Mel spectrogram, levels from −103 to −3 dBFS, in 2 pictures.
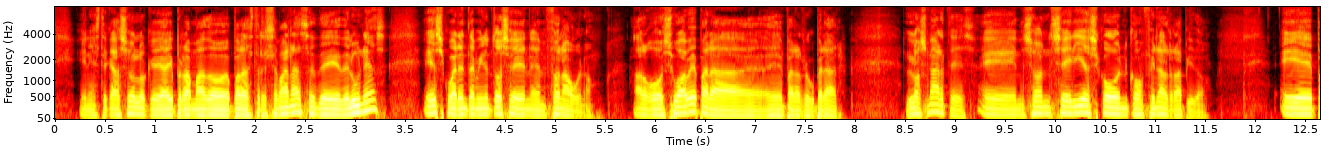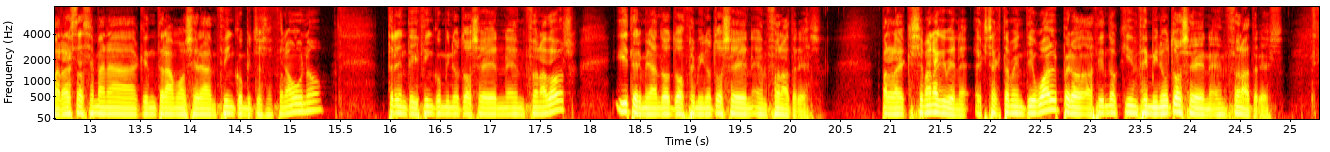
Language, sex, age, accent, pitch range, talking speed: Spanish, male, 40-59, Spanish, 105-125 Hz, 185 wpm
